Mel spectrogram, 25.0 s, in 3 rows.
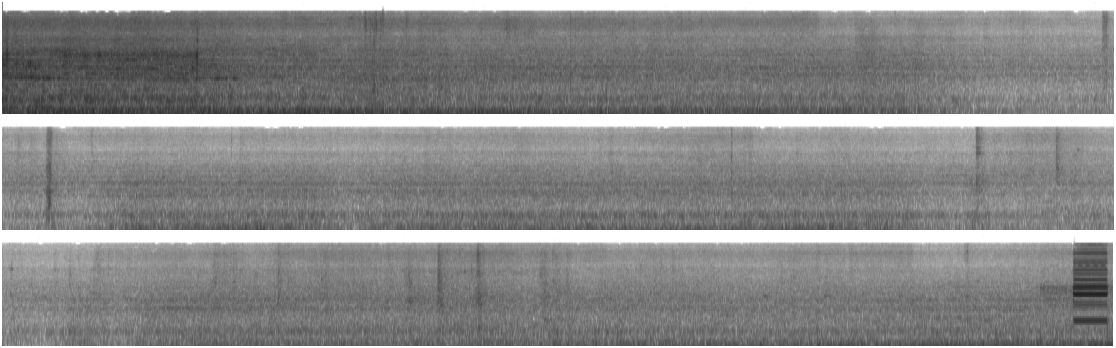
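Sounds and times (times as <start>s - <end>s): automated radio announcement: 0.0s - 1.8s
freight train rumble: 0.0s - 25.0s
scanner radio tone: 24.4s - 25.0s.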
